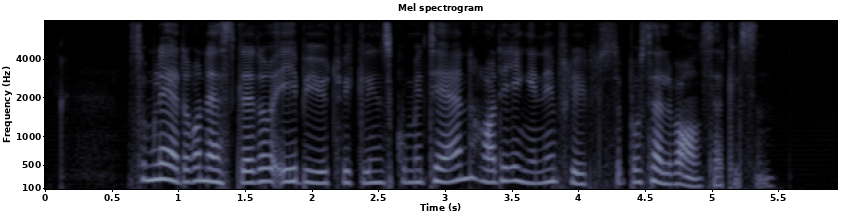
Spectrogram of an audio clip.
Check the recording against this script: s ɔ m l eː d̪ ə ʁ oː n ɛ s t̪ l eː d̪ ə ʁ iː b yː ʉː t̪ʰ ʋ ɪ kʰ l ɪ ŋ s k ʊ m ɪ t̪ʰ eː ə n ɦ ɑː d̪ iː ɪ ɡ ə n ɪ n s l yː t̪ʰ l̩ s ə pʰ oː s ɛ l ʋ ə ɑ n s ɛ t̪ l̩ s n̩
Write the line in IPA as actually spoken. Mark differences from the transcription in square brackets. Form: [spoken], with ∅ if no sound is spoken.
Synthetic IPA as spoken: s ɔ m l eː d̪ ə ʁ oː n ɛ s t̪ l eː d̪ ə ʁ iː b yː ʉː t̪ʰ ʋ ɪ [k] l ɪ ŋ s k ʊ m ɪ t̪ʰ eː ə n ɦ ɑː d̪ iː ɪ [ŋ] ə n ɪ n [f] l yː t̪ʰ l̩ s ə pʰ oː s ɛ l ʋ ə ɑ n s ɛ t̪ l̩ s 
